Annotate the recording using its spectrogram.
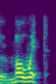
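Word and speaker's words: Mahouet: vous l'avez peut-être remarqué tout à l'heure Arthur prononce maouette maouette voilà hein parce que il veut bien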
